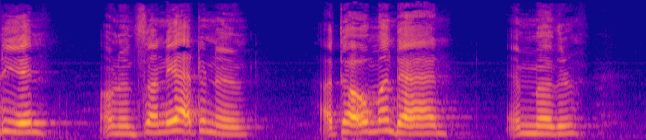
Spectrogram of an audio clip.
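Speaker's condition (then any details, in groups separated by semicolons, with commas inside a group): Cerebral palsy; carried by parents and friends since birth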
